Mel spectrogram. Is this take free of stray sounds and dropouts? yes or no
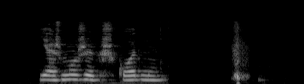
no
